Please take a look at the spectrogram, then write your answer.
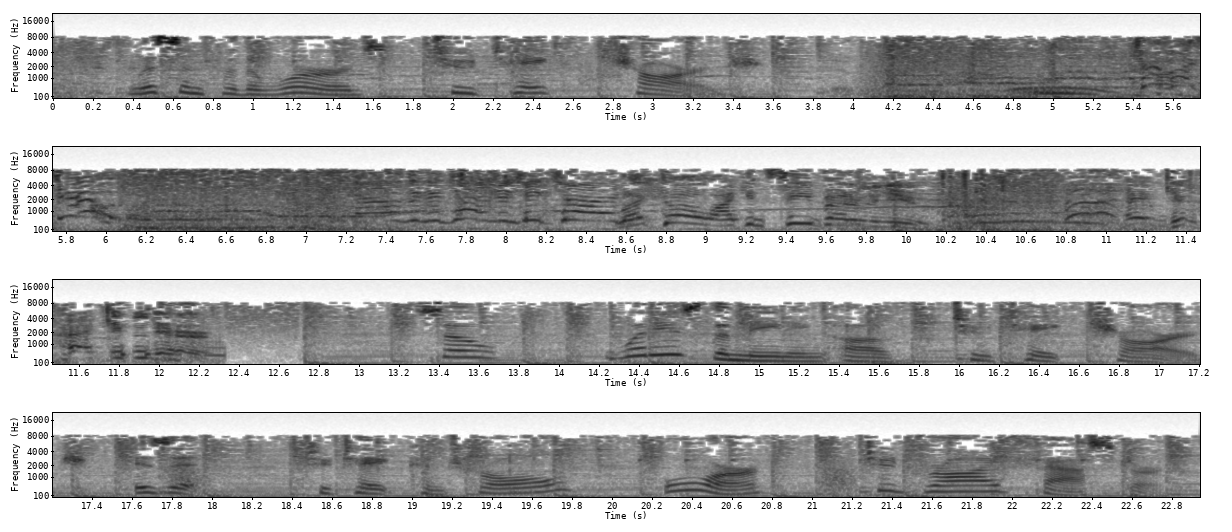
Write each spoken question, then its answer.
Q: So, what is the meaning of to take charge? Is it to take control or to drive faster?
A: To take charge means to take control.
